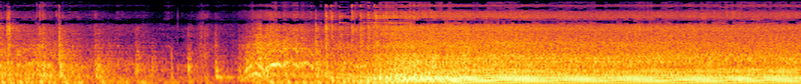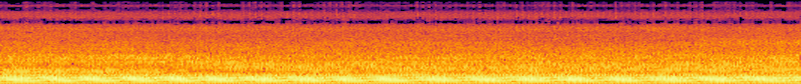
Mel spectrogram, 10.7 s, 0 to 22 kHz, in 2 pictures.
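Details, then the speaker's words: Sachs-Dolmar 2-cycle push mower with no primer or choke, on 50:1 mix: a few rough pulls, then it catches into a strong, steady two-stroke buzz with even firing; healthy running. "um so yeah that's how it runs it takes a few pulls"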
